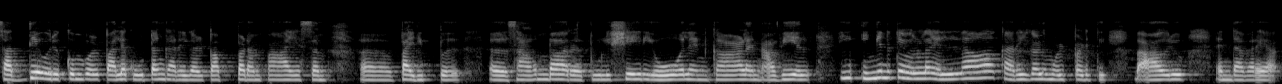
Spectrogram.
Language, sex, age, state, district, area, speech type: Malayalam, female, 18-30, Kerala, Pathanamthitta, rural, spontaneous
